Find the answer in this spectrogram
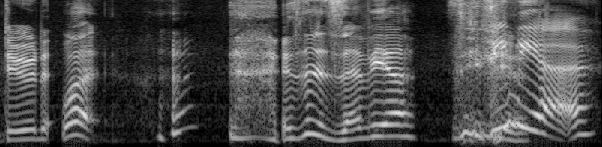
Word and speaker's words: Zevia: If you don't want to do that, grab a Zevia. You know. Oh my God, dude. What? Isn't it Zevia? Zevia. Is it Zevia? Like stevia, the sweetener.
